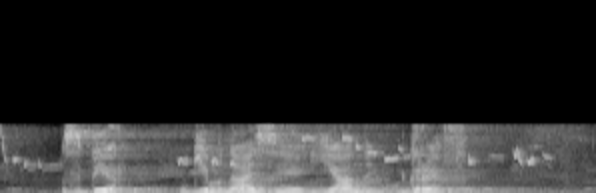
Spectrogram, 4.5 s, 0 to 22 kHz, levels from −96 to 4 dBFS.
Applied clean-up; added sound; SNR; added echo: none; Bird vocalization, bird call, bird song; 16 dB; reverberation time 1.6 s.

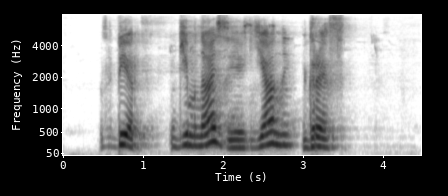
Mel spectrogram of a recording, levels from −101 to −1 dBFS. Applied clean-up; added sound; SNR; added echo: neural mask model DeepFilterNet 3.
